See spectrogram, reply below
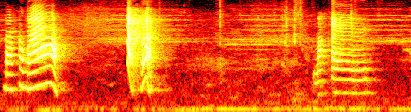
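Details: Talking parrot said to repeat "mummy mummy", heard in a small room: three drawn-out harmonic wails with falling, meow-like contours, spaced about a second apart, and faint low background rumble.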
